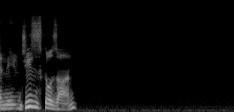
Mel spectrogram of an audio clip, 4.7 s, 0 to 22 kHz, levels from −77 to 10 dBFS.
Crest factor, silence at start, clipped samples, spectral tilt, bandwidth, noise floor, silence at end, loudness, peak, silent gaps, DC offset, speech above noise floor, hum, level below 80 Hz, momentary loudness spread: 20 dB; 0 s; under 0.1%; -6.5 dB/octave; 13 kHz; -61 dBFS; 3.2 s; -25 LUFS; -10 dBFS; none; under 0.1%; 37 dB; 60 Hz at -60 dBFS; -64 dBFS; 10 LU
